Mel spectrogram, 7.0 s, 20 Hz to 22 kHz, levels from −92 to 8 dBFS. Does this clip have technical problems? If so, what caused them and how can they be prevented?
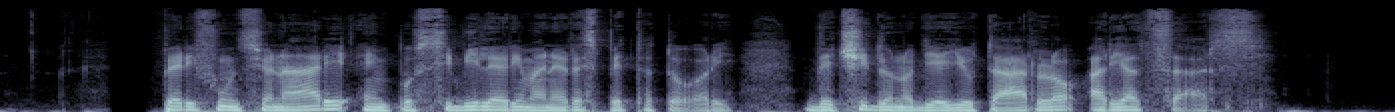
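No, there are no technical problems to fix here.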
